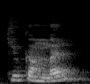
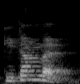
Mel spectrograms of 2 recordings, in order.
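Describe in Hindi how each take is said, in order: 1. पहला अक्षर 'kyoo' बोला जाता है। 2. पहला अक्षर 'ki' बोला जाता है। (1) "कुछ लोग क्यू की आवाज भी यहां निकालते हैं" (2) "यहां पे यानी की की आवाज आएगी"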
